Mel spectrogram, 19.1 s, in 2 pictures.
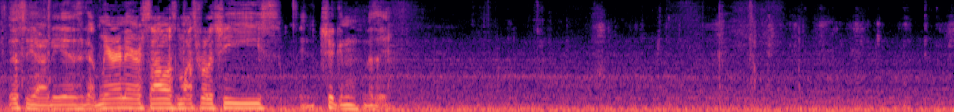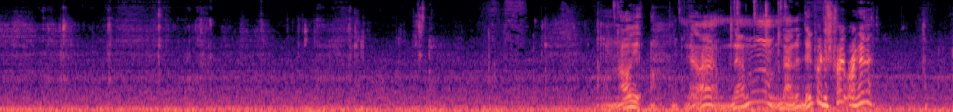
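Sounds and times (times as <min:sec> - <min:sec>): car interior rumble: 0:00.0 - 0:19.0
man chewing food: 0:04.0 - 0:17.4, 0:18.2 - 0:19.0.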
